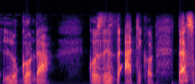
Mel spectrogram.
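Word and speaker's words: l'Ouganda: it is a Lu o u is pronounced o so luganda that's how you pronounce Uganda you say luganda because there's the article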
